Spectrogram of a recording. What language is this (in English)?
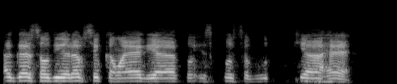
Urdu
